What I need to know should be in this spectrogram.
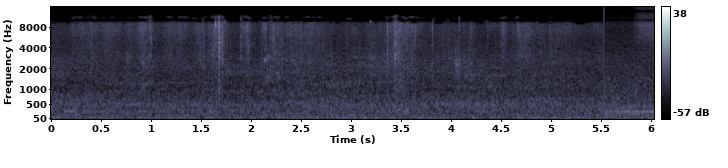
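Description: A bag rustles and its zipper rasps as it is searched.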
